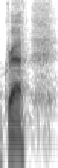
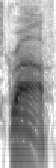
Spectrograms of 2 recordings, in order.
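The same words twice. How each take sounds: First: "graph" with a short flat a, like graff; "graph" with the vowel of cat; rejected pronunciation. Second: "graph" with a long ah, like grahf; loud "graph" with a broad vowel; preferred pronunciation. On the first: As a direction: say "graph" to rhyme with gaff. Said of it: "not graph". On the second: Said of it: "no, it's graph, not graph". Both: Shown as a demonstration.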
